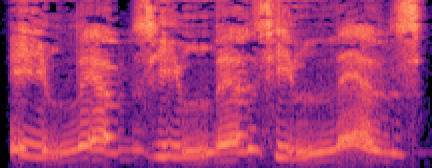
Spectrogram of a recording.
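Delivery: very high, rapturous chanting. A narrator's reading. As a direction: sing it out over and over in rapture. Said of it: "she repeated rapturously".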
